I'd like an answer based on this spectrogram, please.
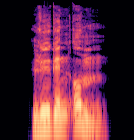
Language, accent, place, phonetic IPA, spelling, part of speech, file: German, Germany, Berlin, [ˌlyːɡn̩ ˈʊm], lügen um, verb, De-lügen um.ogg
- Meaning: inflection of umlügen: 1. first/third-person plural present 2. first/third-person plural subjunctive I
